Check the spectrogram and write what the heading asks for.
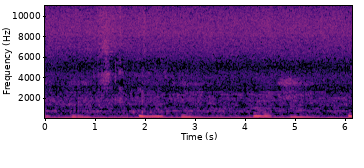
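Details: Sleeping fat cat snoring: very quiet, soft whistling tones alternating higher and lower with each breath over a low steady room hum.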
